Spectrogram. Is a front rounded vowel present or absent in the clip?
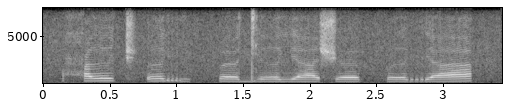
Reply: present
